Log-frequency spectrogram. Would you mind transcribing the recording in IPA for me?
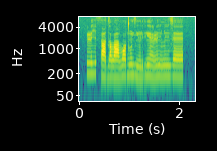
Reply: ɭ i˦ θ ɑ˨ d i˨ lˠ ɑ˨ β ɔ˦ d ũ˦ zʲ ũ˨ rʲ ɛ̃˦˨ ɭ ĩ˦˨ l ĩ˦ z ɛ˦

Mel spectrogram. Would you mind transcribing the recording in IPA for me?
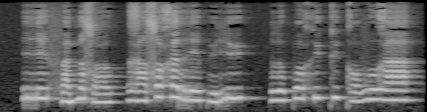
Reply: r e˦ f a˩ mʲ ɔ˦ sˤ o˩ | ɣ a˨ sˤ o˥ x a˥ r e˨ p y˩ r y˥ | l o˨ p ɔ˦ x y˦ k y˦ k ɔ˨ v o˥ ɣ a˥

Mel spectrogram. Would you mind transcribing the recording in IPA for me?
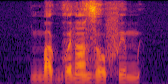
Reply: m a˨ ɡʷ ɛ˦ ɾ ã˦ z o˨ f ɪ˦ m

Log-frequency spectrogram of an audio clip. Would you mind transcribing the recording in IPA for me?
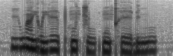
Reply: i˦ w ã˦ j ʊ˨ j eː˦˨ pʰ ũ˦ t͡s uː˨ k͡p ũ˨ kʰ eː˨ ɗ i˨ ŋ u˦

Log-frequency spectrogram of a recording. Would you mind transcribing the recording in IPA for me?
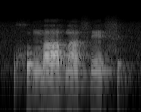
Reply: χʷ ɤ ŋ͡m a ɓ ã s ẽ s

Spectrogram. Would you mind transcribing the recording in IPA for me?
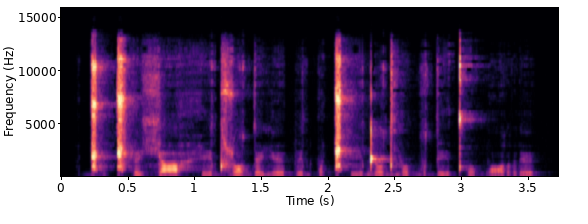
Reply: ɡ͡ǁ ʊ ǁʰ ɪ ç a h i d ɮ o d ɾ ɪ j ɪ p i d p ʊ ǁʰ i d ɳ o d j ʊ b u d ɾ i t̪ʰ u b ɔ r ɪ

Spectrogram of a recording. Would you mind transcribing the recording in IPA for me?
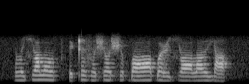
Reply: l ʌ ç ʌ lˠ ʊː t͡sʼ ɪ ʈ ə z ʌ ʃ ʌ ʃ ə ɓ ɒː ɓ ɔ ɭ ɪ ç ɒː lˠ əː j ɑ

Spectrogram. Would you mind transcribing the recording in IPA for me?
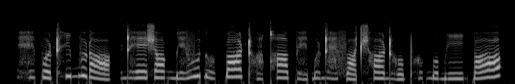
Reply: h e̤ p o ʈʰ i b u ɽ ɒː | ɖʱ eː ʃ ɒː ɡ͡b e̤ v u ɗ o̤ k͡p ɒː ʈʰ o̤ qʰ ɒː p e̤ ɓ o̤ ɖʱ æ̤ f ɒ t͡ʃʰ ɒː ɖʱ o pʰ o̤ ɡ͡b o b iː k͡p ɒː

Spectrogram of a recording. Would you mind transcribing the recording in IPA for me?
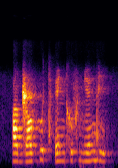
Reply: ɑ ɖ͡ʐ ɔ kʷ e t͡sʼ e ɲ x u f ɲ e n d i

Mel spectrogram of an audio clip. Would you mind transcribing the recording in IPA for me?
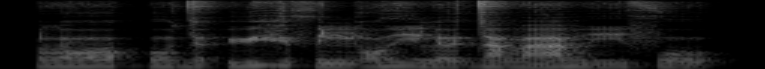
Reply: l ɔ | o d ə ʔ y vʲ ə θ ə ɲ ɔ ɣ i l ə d a β a β i f o

